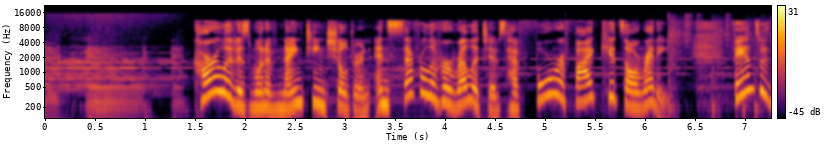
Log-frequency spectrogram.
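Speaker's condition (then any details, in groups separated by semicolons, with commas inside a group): No condition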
